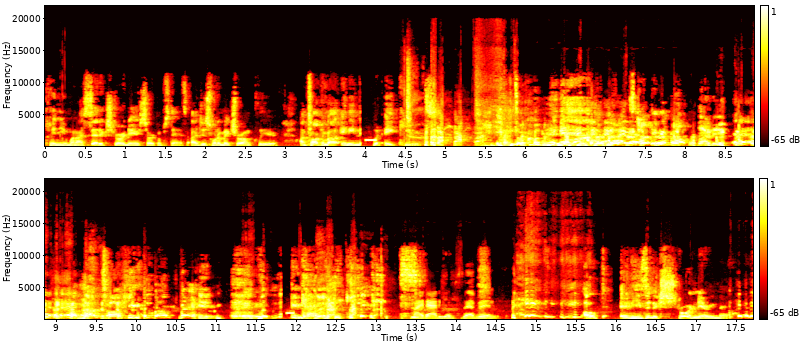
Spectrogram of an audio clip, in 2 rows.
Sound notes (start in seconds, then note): 4.0 beep; 6.8 laughing; 11.8 beep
